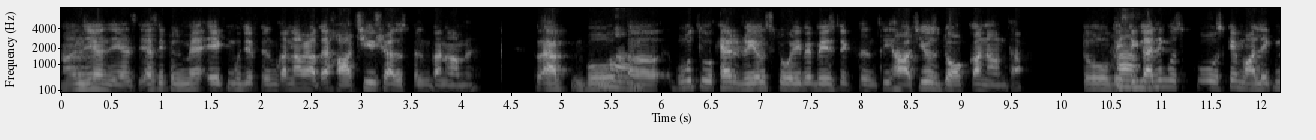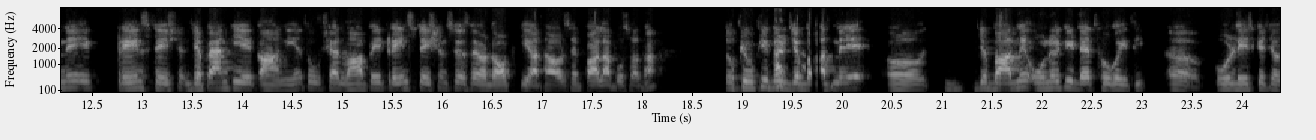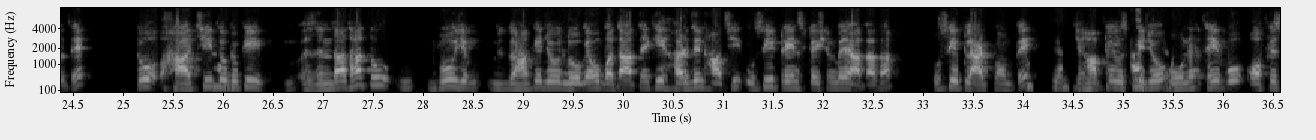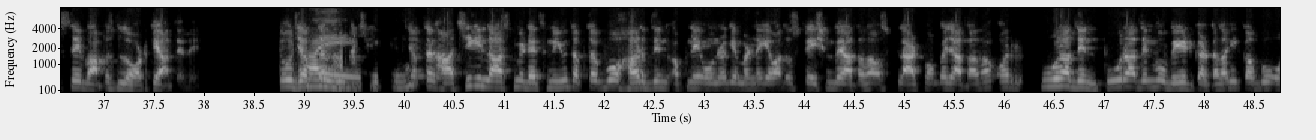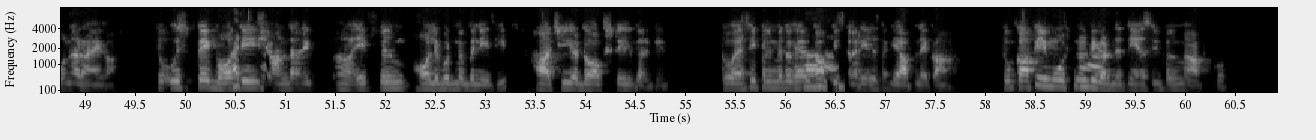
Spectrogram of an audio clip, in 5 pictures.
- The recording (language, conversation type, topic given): Hindi, unstructured, क्या पालतू जानवरों के साथ समय बिताने से आपको खुशी मिलती है?
- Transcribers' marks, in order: tapping; in English: "रियल स्टोरी"; in English: "बेस्ड"; other background noise; in English: "डॉग"; in English: "बेसिकली आई थिंक"; in English: "ट्रेन स्टेशन"; in English: "ट्रेन स्टेशन"; in English: "अडॉप्ट"; other noise; in English: "ओनर"; in English: "डेथ"; in English: "ओल्ड एज"; in English: "ट्रेन स्टेशन"; in English: "ओनर"; in English: "ऑफिस"; in English: "डेथ"; in English: "ओनर"; in English: "वेट"; in English: "ओनर"; in English: "इमोशनल"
